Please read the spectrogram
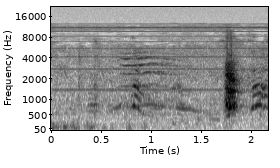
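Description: A dog gives a single sharp bark near the end, over faint calling voices.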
